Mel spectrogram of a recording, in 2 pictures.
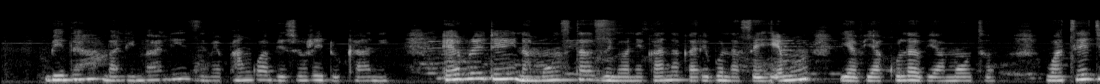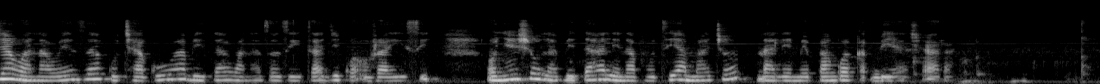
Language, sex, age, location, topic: Swahili, female, 18-24, Nairobi, finance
